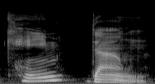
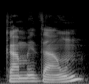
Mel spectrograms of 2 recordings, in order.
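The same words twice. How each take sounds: First: CAME DOWN as "keim daun"; English pronunciation. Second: CAME DOWN as Spanish "ka-me daun"; read as spelled. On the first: Teacher modelling the word for students, English pronunciation. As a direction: say "came" as one syllable, "keim", then "down". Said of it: "pero se pronuncia came down". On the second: Teacher reading out the new word, as-spelled pronunciation. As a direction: say "come" as two syllables, "ka-me", then "down". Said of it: "La siguiente palabra es". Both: Shown as a demonstration.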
